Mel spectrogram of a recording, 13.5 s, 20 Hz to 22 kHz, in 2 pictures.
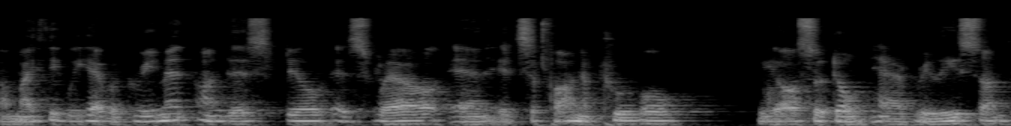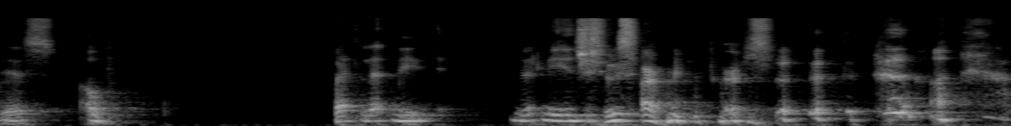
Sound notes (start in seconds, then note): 11.0 laughs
